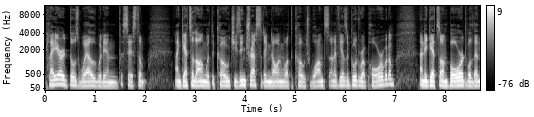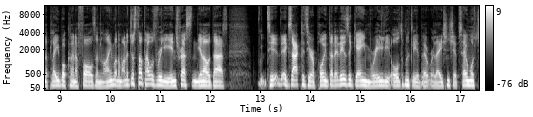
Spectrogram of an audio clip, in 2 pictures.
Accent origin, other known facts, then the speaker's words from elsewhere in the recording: Ireland; But look, I'm getting too philosophical and I'm Irish and I don't have any emotion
